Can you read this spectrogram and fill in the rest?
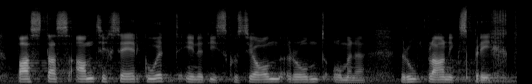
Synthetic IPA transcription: pɑst̚d̥ɑːsɑnzɪχseːɾɡ̥uətɪnədiskʰʊsjoːnɾʊndʊmənə | ɾuːmplɑːnɪkspɾɪχt

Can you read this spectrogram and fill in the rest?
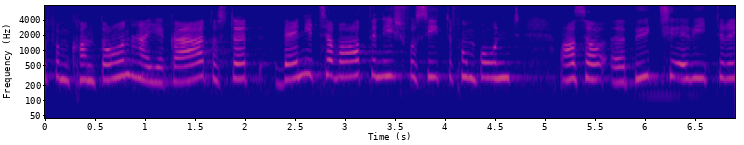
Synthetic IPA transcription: fɔmkʰɑntoːnɦaɪəɡ̥aːd̥ɑsd̥œtʋeːnit͡sɛɐʋɑɐtənɪʃfɔsitəfɔmbʊnd | ʔɑlsoəb̥yt͡ʃeɛɐʋitəʁi

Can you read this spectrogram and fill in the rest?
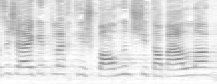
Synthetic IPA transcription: sɪʃæɪɡənt̪lɪχd̥iʃpɑnːənʃtitɑbɛlːə

